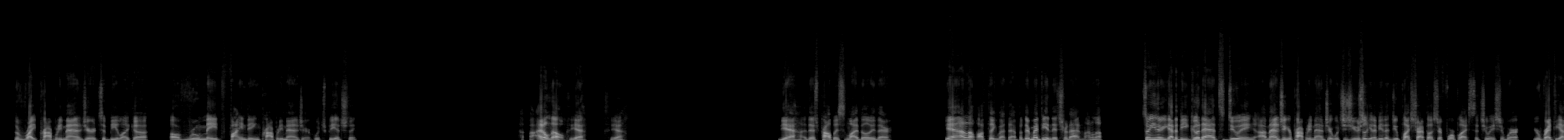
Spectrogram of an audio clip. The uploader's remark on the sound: This was a live class recorded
